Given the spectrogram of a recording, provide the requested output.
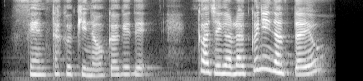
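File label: female; 洗濯機のおかげで、家事が楽になったよ。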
